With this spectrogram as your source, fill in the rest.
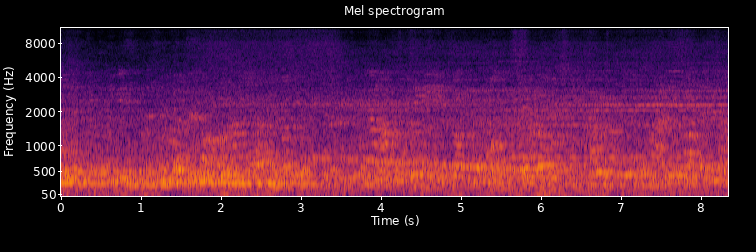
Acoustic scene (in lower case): subway station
